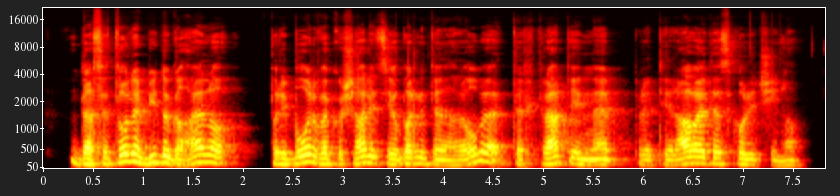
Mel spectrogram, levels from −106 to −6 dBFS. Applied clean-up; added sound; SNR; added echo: neural mask model Resemble Enhance denoiser.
